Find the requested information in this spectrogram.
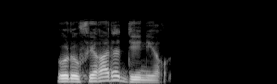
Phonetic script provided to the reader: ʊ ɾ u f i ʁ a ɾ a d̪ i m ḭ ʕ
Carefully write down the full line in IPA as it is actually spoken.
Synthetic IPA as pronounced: ʊ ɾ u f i ʁ a ɾ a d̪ i n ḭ ʁ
